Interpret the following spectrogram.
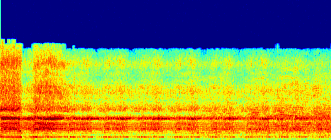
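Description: Instrumental accompaniment between sung verses: a steady held tone with a quick, repeating figure of falling notes beneath it, several times a second.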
